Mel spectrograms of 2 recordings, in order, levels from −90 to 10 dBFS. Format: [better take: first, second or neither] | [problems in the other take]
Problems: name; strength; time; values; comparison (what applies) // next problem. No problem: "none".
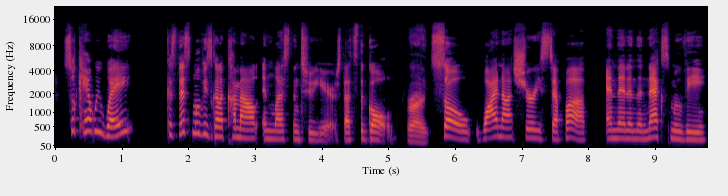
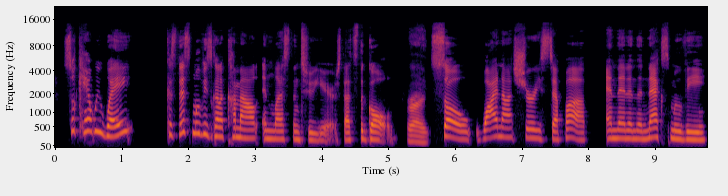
second | thin; somewhat; fading below 1 kHz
